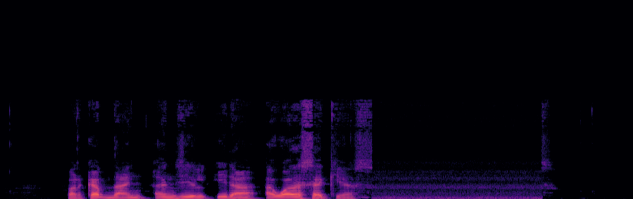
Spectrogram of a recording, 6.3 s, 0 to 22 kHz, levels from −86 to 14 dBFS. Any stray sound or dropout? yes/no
no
